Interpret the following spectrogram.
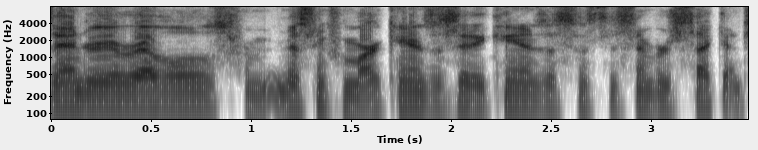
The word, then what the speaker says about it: Arkansas: to be and yes in Kansas we call it our Kansas instead of Arkansas so it is our Kansas our Kansas City in Kansas y they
